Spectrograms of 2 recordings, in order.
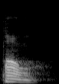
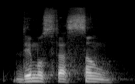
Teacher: And then of course you have the nasal vowels, like pão for bread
